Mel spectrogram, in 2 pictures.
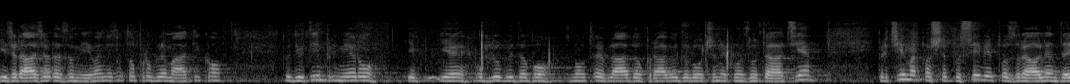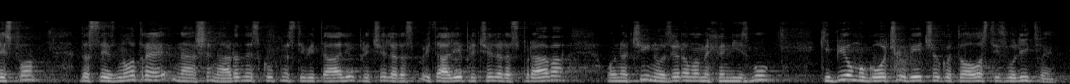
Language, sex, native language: Slovenian, male, Slovenian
